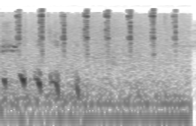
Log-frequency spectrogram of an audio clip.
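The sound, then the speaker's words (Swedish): A clock ticks in a room in quick, even beats, each tick a crisp, fairly loud click, with a faint murmur of voice briefly underneath at the start. “Jag kan säga att jag sitter just nu i ett rum som har en ganska stark tickande klocka i bakgrunden.”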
